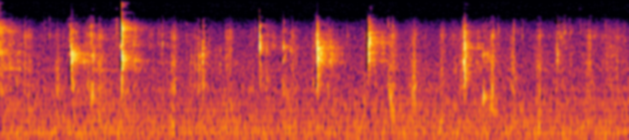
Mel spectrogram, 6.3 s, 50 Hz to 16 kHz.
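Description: A person chewing a mouthful of gamjatang (Korean pork-bone stew) close to the microphone: faint, irregular wet clicks and smacks. The sharpest come at about 1 second in and just after 3 seconds.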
